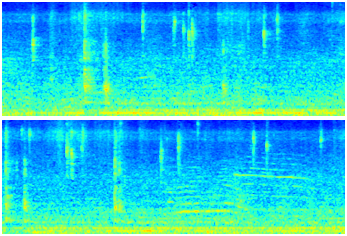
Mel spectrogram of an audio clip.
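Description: Onion goes into a hot pan of cooking oil and sizzles steadily, with light clicks and clatters of utensils scattered throughout and a person talking over it.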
